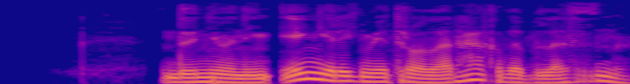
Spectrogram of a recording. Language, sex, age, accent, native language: Uzbek, male, 18-24, Samarqand, Uzbek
